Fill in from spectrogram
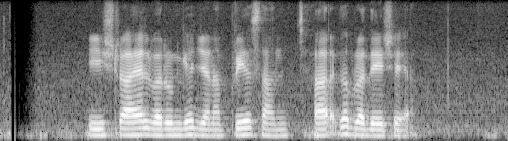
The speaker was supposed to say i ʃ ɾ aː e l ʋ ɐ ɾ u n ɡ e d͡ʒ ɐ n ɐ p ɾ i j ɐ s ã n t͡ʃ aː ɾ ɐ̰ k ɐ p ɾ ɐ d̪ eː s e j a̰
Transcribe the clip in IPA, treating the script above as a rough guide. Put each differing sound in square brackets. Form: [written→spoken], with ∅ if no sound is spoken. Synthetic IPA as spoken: i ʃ ɾ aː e l ʋ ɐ ɾ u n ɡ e d͡ʒ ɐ n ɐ p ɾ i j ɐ s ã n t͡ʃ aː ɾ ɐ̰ k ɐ p ɾ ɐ d̪ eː [s→ʃ] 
